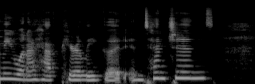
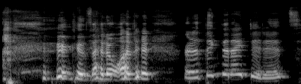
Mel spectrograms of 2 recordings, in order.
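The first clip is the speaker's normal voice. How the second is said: laughing; 6 semitones higher, 8 dB louder, slower than usual. Real, not acted. Laughs while explaining.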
